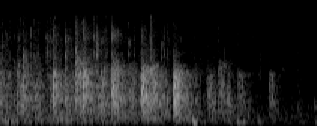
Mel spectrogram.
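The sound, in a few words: audience clapping for speaker Nova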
